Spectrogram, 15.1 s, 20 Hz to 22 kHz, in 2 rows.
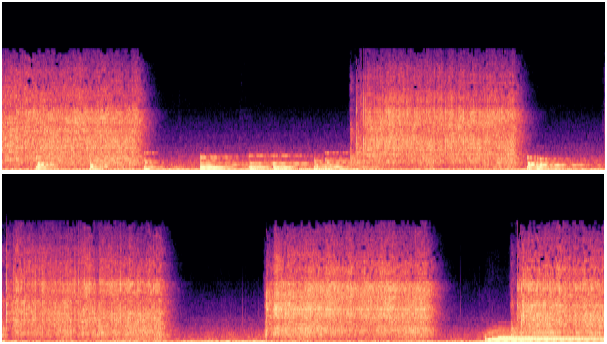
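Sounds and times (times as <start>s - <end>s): welder arc sizzling: 0.0s - 1.9s, 4.4s - 6.6s, 7.6s - 9.8s, 10.8s - 13.1s, 13.9s - 15.0s
background music with low note: 0.0s - 8.1s, 13.6s - 15.0s.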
